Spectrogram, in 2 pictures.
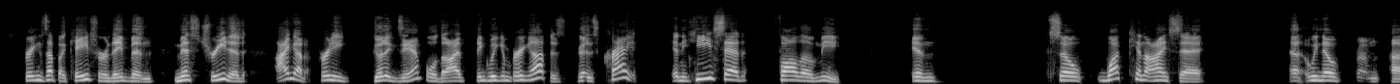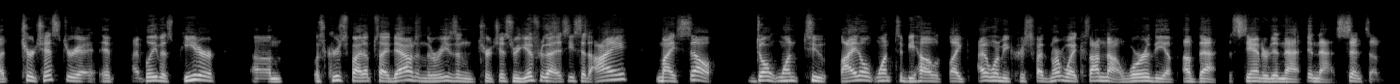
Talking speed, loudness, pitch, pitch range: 210 wpm, -20 LUFS, 170 Hz, 145-190 Hz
